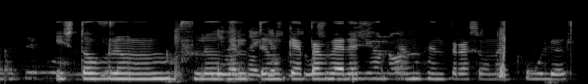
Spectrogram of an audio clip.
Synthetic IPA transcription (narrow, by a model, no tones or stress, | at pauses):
ist̪ovɾʏmʏmflœɣɛlt̪ʏmkɛːt̪avɛɾɪɾhinʏmɦʏnt̪ɾasonakʰuːlʏɾ̥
